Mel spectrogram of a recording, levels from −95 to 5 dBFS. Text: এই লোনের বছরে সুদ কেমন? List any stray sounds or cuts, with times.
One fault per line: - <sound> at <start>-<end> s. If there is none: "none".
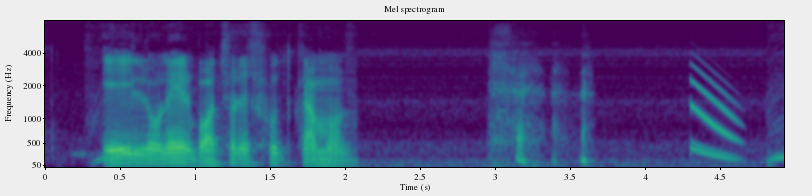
- laugh at 2.9-3.7 s
- chirp at 4.3-4.7 s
